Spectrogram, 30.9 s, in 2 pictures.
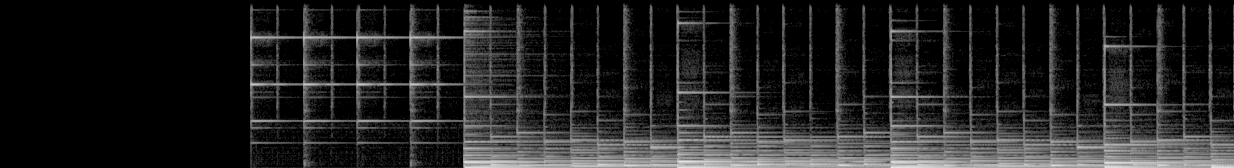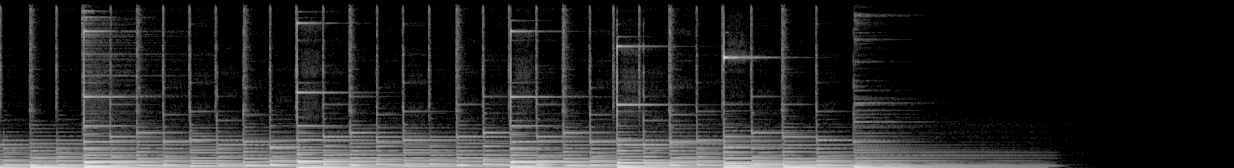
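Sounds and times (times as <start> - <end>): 
slow Alberti bass pattern: 5.8 - 28.6.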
